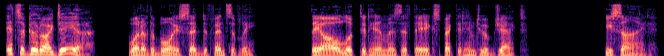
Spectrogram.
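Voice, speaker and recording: A man reading a fantasy novel aloud at a steady, measured pace, with a mid-range voice. He sits close to the microphone in a dry, deadened booth with no echo at all. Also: medium pitch. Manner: measured, even storytelling. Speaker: audiobook narrator. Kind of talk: scripted fantasy audiobook narration.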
